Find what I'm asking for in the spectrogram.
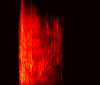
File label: object being squash; fights bodyfalls; Asian Show Sound Effects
